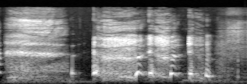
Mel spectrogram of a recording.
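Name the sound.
cough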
